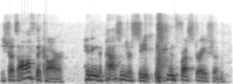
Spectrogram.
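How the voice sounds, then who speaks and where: A man reading stage directions in a brisk, matter-of-fact way at an unrehearsed script read-through. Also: mid-range voice, very animated, noisy background.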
